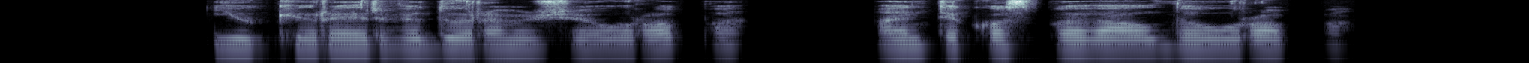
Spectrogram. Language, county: Lithuanian, Kaunas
